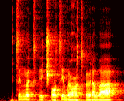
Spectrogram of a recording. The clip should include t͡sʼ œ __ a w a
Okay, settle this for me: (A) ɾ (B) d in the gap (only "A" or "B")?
A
